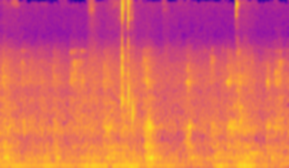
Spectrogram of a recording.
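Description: Near silence: room tone with a few faint clicks, a quick pair about two seconds in, another just after, and one more near the end.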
